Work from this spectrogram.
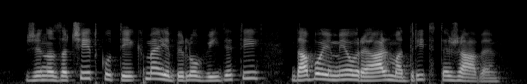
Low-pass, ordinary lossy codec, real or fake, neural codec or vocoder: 7.2 kHz; none; real; none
